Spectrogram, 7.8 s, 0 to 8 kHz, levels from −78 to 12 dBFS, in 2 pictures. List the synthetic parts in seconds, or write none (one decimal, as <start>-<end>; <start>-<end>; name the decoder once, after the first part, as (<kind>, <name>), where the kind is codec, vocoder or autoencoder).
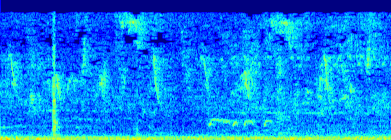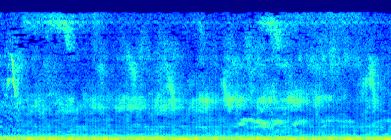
4.1-7.8 (vocoder, Vocos)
